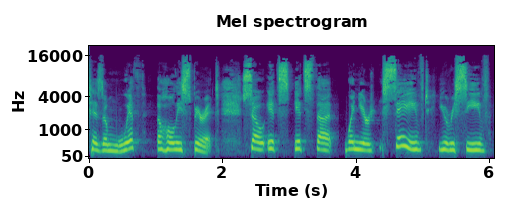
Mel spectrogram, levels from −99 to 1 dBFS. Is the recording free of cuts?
no; 1 cut; at 3.7 s

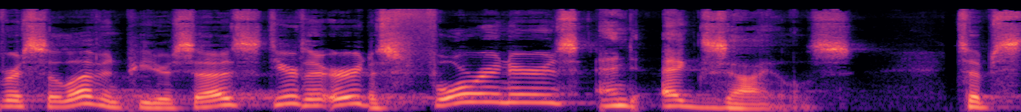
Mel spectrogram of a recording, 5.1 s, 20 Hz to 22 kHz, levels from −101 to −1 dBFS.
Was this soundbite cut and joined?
yes; 2 cuts; at 1.5 s, 1.8 s

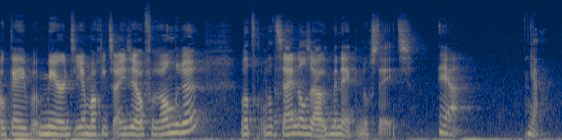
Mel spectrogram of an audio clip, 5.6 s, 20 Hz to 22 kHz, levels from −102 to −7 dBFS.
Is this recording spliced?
yes; 3 cuts; at 1.0 s, 2.7 s, 3.5 s

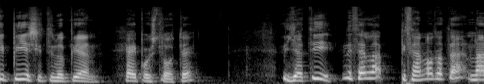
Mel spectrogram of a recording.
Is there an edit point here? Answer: yes; 3 cuts; at 1.3 s, 1.6 s, 3.4 s

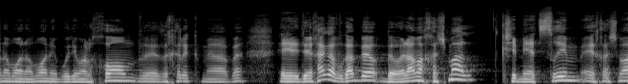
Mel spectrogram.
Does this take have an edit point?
no; 0 cuts

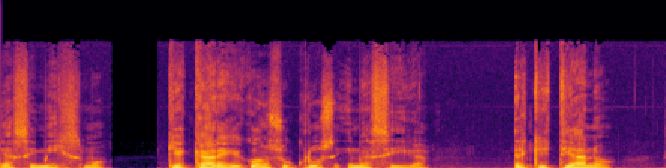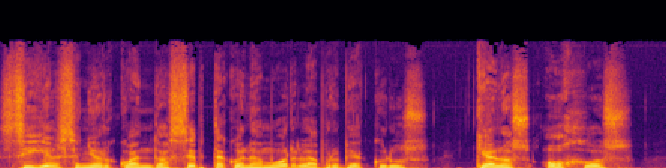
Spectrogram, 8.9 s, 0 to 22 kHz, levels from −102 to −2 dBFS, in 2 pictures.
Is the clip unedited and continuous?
yes; 0 cuts

